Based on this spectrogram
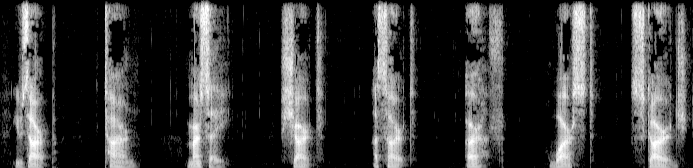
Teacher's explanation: Although we cover the heavy R coloration of this dialect in signature sound number 1, Crystal additionally asks for a slightly different vowel shape for the nurse set, slightly more open.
